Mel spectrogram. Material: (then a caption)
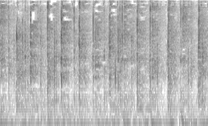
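Metal. A Punky Colour Platinum temporary hair color aerosol spray can is shaken well before spraying, giving about twelve quick, bright rattling clicks in steady rhythm. Each click is sharp and dies away almost instantly, with the contents audibly moving inside and no low-end weight.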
